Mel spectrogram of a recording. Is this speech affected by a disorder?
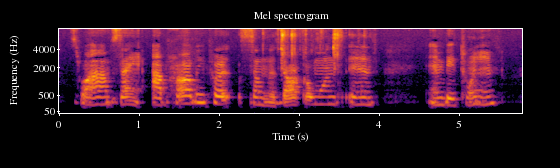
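Yes: cerebral palsy.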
